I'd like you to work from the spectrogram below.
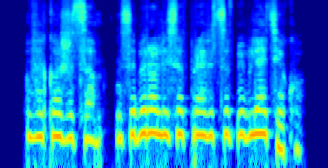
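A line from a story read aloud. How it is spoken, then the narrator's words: Hoarse. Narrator (Russian): хрипло напомнила я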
